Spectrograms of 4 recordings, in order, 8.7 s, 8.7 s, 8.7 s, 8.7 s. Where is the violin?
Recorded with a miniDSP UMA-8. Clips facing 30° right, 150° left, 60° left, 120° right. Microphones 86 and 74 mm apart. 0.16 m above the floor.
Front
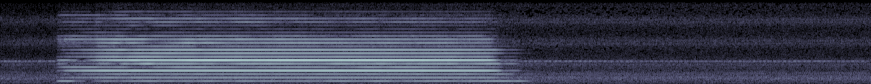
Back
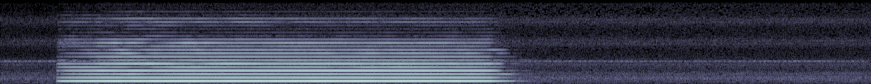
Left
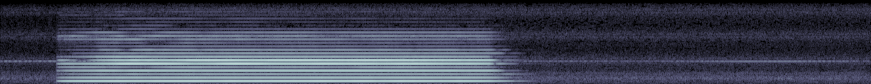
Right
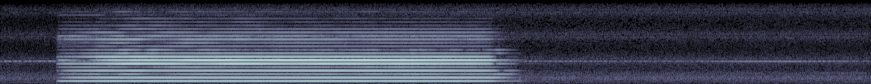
125° left, 3 m.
